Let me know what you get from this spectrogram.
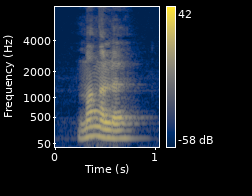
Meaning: singular present subjunctive of mangelen
- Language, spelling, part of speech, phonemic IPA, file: Dutch, mangele, verb, /ˈmɑŋəˌlə/, Nl-mangele.ogg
